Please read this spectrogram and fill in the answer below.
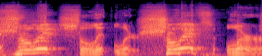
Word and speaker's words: Schlittler: got to be careful when It's you say Schiffler? No, it's. I'm not say his name. That's his name. Schittler. Yeah, that's his name. That's his name. I can say that. It's Schlitt. Yeah, Schlittler.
